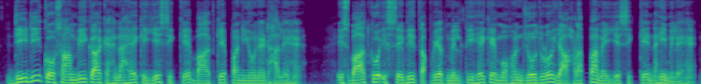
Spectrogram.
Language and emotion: Urdu, neutral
